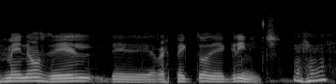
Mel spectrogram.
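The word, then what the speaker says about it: Greenwich: Si hay alguien que algún profe de inglés cerca que me corrija, los nombres propios no tienen reglas y Grangwich, como decimos acá, se dice Greenich.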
